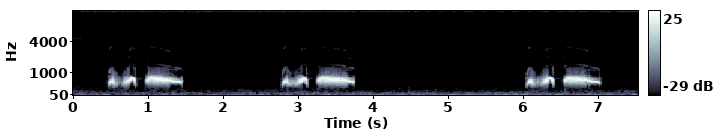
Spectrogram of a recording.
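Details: Decoy recording of a spotted dove: three evenly spaced phrases every three seconds or so, each made of two short hoots then a longer descending coo, clean and without other sounds.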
